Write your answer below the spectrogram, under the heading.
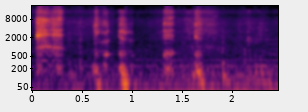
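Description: A sharp, explosive sneeze-like burst followed by several short throaty coughs; sneezing and coughing.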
